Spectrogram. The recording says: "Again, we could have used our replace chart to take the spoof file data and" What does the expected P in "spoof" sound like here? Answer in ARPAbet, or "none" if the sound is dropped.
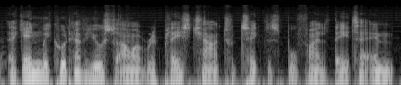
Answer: B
